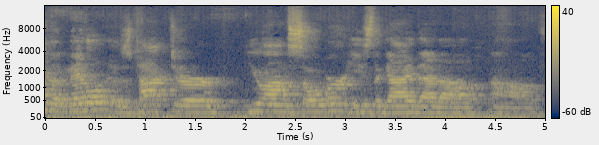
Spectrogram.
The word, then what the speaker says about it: Ion: And he looked at me, and he goes, He goes, no, in Romanian, I is pronounced with a J. Yuan, which is John.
